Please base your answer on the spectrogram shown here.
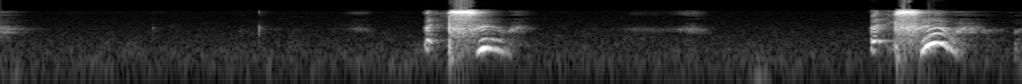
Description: Loud sneezes from me....... dust in my house got me sneezing like crazy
